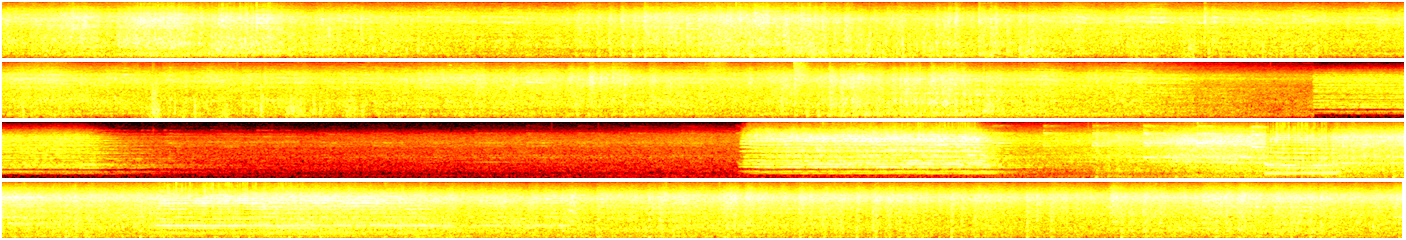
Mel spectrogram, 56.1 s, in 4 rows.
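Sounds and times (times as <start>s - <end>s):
wheels clacking over rail joints: 0.0s - 25.9s, 38.5s - 56.0s
freight train rolling: 0.0s - 56.0s
locomotive horn blast: 27.1s - 29.9s, 35.4s - 38.4s, 39.6s - 42.5s, 43.6s - 48.0s.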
